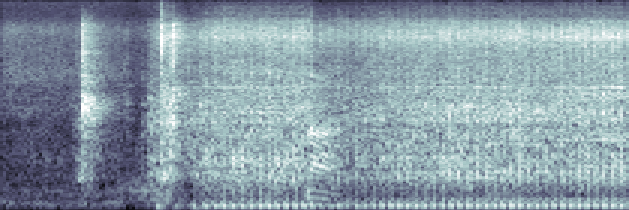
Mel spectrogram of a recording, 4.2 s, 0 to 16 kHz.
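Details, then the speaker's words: Honda Vario 150 scooter, whose no-start was caused by an aftermarket (KW) ACG socket at the ECU, started without the battery: catches after a couple of cranks and settles into an even, steady idle pulse; normal, healthy running. "kalau misalkan motor normal itu kayak gini, walaupun tanpa aki dia tetap hidup, itu tandanya motor normal, gak ada kendala ya."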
